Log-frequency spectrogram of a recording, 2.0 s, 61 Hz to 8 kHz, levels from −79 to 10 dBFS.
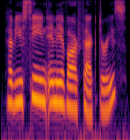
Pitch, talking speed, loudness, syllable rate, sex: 215 Hz, 215 wpm, -14 LUFS, 5.8 syllables/s, female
